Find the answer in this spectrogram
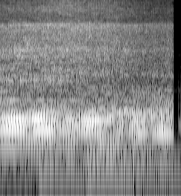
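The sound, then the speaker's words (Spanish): A motorcycle passes outside, its loud, steady engine roar swelling slightly for about two seconds before cutting off abruptly into near silence. “es que pasó una moto en ese momento y yo estaba acá afuera intentando grabar”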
